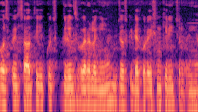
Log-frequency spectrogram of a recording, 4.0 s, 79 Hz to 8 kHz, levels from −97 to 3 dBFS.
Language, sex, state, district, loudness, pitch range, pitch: Hindi, male, Chhattisgarh, Bilaspur, -19 LUFS, 105-115 Hz, 110 Hz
